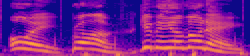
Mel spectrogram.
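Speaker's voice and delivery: loud, high put-on London roadman; roadman mugging. Scrawny thirteen-year-old roadman demanding money, loud and high. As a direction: bark it like a cocky teen mugger. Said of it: "coming up to me saying".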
